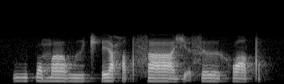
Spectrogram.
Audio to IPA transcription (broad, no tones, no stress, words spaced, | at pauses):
βupɔmɐːβɨ t͡ʃʼe ħɛtˤsaː ʒɛ̰sɘː xɔtˤ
